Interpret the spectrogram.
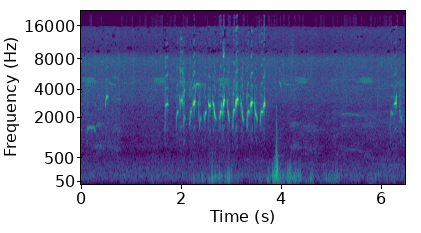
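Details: Sooty-headed bulbul in energetic song, used to train cage birds: a fast cluster of bright, twittering, bubbly notes midway, with isolated chirps before and after, over noticeable low rumbling background noise.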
